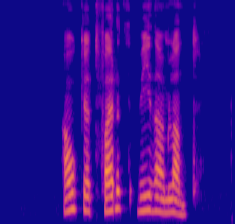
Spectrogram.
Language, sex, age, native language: Icelandic, female, 60-69, Icelandic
